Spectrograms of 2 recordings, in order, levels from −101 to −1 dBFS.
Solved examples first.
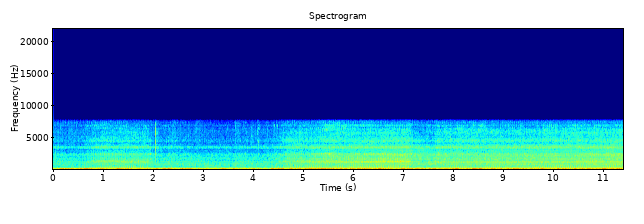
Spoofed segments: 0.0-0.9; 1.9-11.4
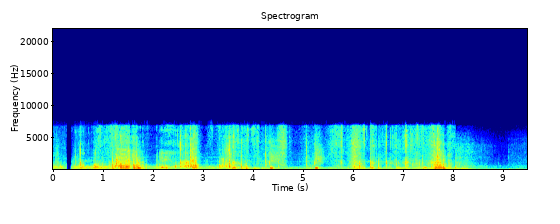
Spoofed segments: none

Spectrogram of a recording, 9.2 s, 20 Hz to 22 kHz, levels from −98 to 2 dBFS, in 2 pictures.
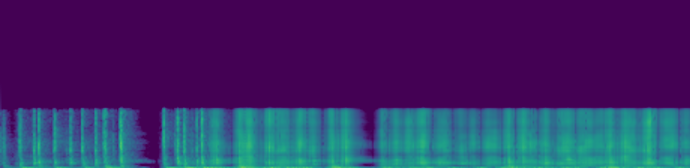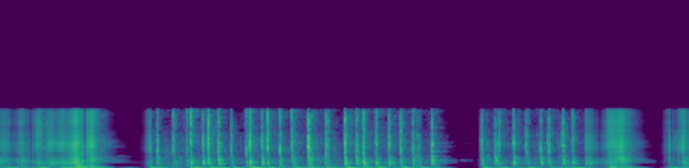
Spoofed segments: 1.4-5.6; 8.5-9.2

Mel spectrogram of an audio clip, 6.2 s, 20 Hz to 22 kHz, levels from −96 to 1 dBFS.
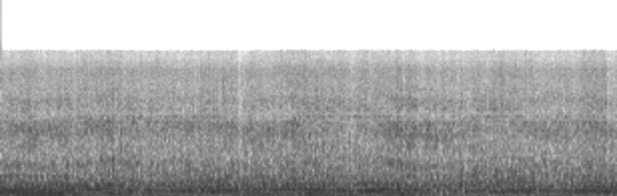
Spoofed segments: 0.0-3.8; 5.3-6.2

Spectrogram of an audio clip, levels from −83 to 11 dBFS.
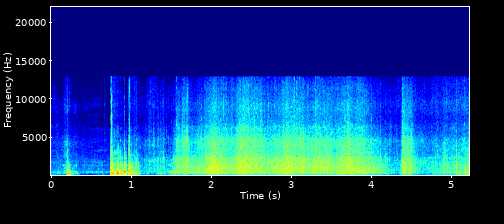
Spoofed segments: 1.8-3.0

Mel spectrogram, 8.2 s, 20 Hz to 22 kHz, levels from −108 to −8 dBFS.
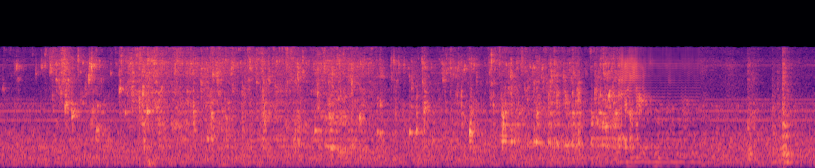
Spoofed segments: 6.2-7.0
